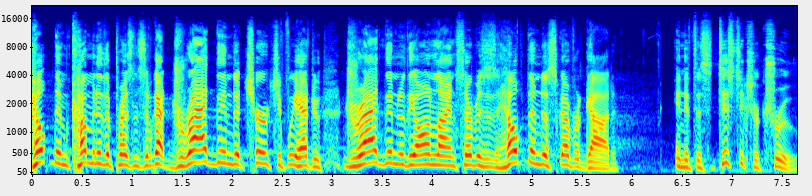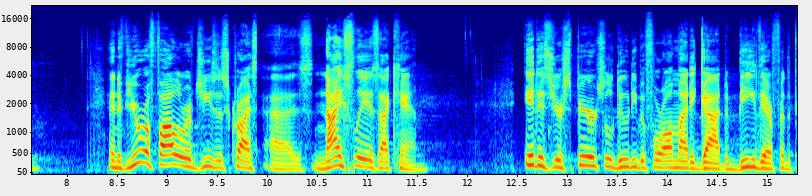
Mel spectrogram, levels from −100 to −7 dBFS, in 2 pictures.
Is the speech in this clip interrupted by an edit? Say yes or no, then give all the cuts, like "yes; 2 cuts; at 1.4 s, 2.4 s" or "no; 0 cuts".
yes; 2 cuts; at 6.3 s, 9.9 s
